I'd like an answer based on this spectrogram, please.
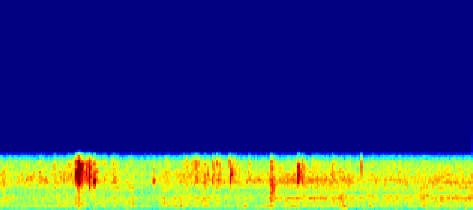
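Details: Continuous humming drone of uruçu bees, dense and even, with several faint sharp ticks and rustles scattered over the top.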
